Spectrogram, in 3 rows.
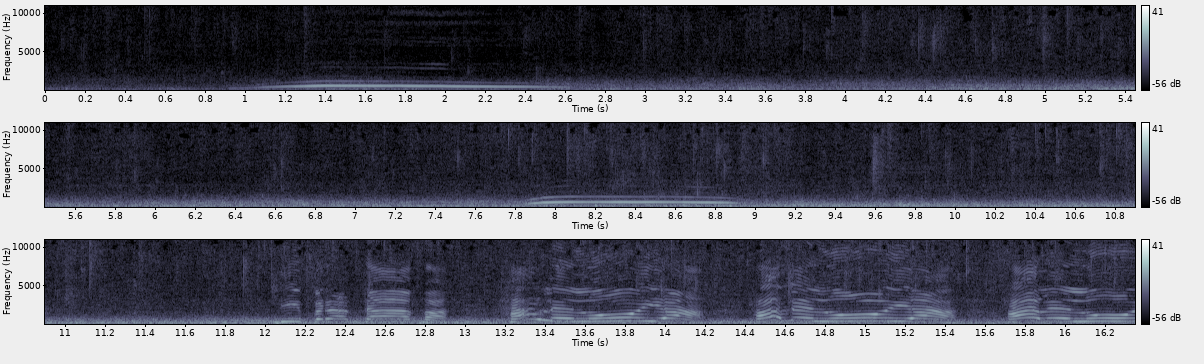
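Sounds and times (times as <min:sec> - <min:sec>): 
heavy rain pouring: 0:00.0 - 0:16.3
deep rumbling thunder: 0:03.4 - 0:13.2.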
